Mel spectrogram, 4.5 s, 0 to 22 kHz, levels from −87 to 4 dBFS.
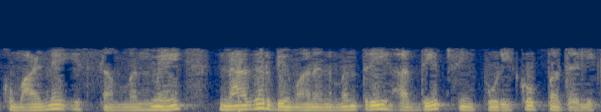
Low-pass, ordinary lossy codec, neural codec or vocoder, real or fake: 3.6 kHz; Opus, 32 kbps; none; real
